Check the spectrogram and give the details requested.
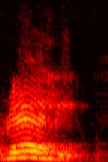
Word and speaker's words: rarely: So last R-টা pronounce করব না, rarely.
